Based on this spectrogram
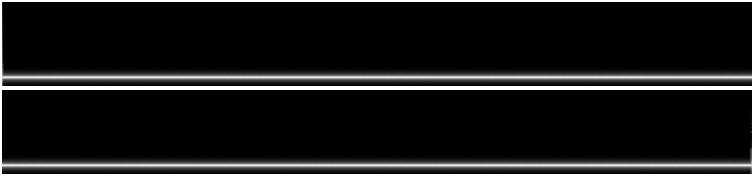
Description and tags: a long sine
